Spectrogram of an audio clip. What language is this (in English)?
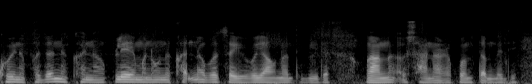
Manipuri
